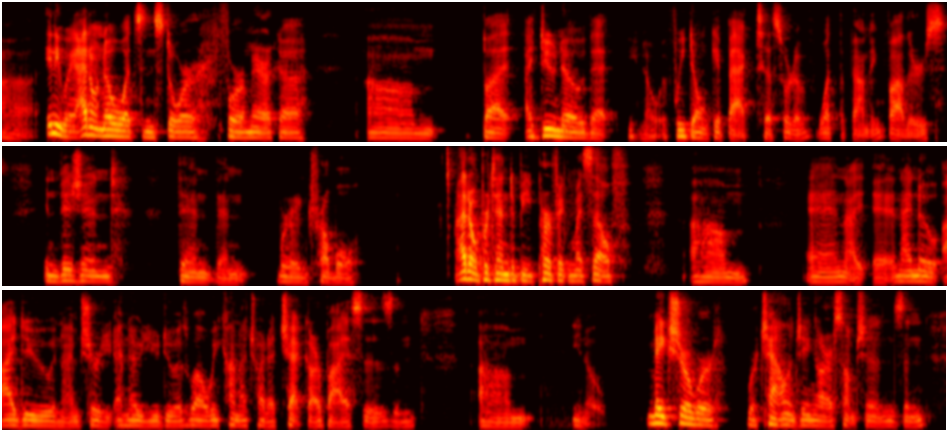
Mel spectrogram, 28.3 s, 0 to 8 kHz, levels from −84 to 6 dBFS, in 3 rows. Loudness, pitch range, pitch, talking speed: -32 LUFS, 100-120 Hz, 110 Hz, 170 wpm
